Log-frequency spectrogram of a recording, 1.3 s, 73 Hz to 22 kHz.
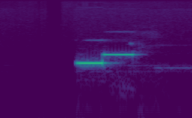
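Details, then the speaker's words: Minelab GPX4000 metal detector, reassembled during a variable-frequency and lower-noise front-end modification, with a nearly flat battery: short two-note power-on chime, then a faint thin tone. This is the first low-battery warning. "and first of all there's your display and you listen the first low battery warning indication"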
